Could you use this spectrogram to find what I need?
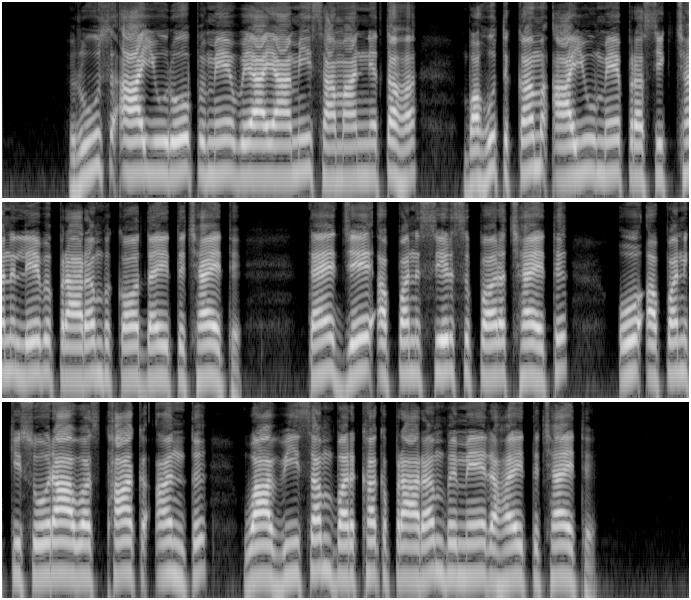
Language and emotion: Maithili, neutral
